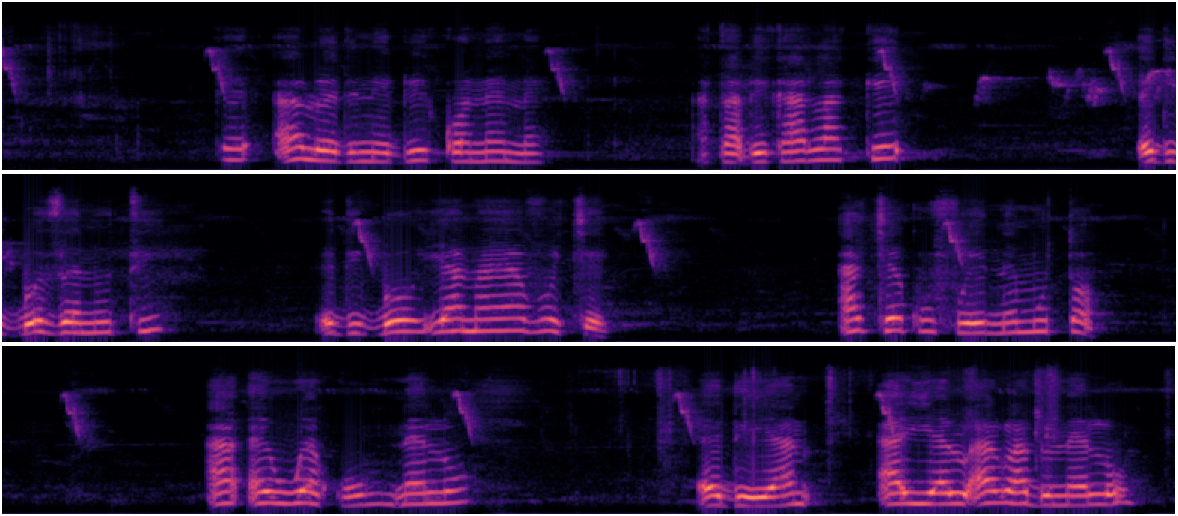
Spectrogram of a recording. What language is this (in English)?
Ikposo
